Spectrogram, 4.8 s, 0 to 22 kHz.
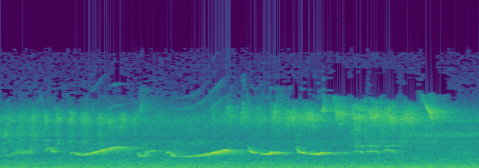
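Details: Song of a rufous-bellied thrush at Parque da Chacrinha, Rio de Janeiro, October 2019: rising and falling whistled phrases linked in a flowing series, over a constant high-pitched insect drone.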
